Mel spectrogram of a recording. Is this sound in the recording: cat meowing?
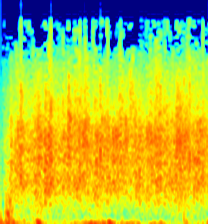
no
